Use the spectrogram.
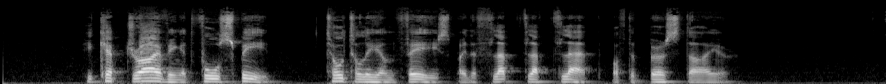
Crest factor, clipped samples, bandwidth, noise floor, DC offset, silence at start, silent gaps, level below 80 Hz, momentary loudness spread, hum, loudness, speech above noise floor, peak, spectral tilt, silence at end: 16 dB; under 0.1%; 15 kHz; -57 dBFS; under 0.1%; 0.85 s; none; -50 dBFS; 18 LU; none; -15 LUFS; 42 dB; 0 dBFS; -5 dB/octave; 1.6 s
